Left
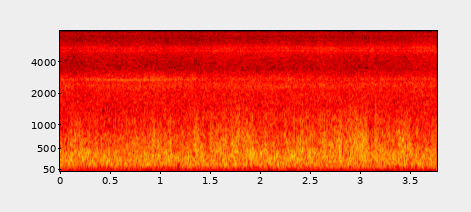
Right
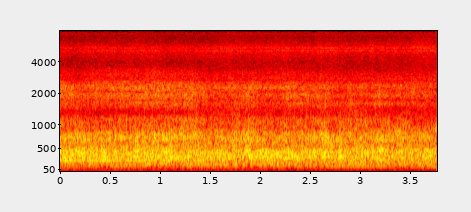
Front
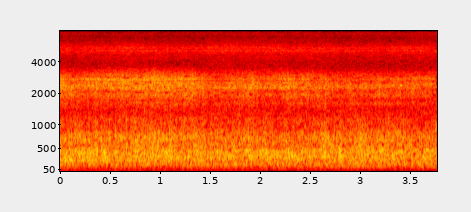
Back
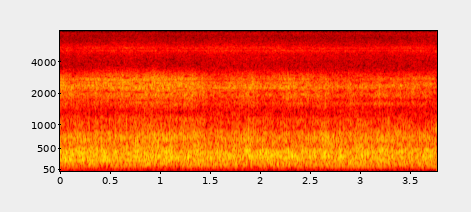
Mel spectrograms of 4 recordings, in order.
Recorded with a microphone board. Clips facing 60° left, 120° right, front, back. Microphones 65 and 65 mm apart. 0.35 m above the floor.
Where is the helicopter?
95° right.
